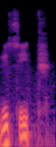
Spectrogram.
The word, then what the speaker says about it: receipt: RECIPE, RECIPT, 리시트. P가 소리 안 나고.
